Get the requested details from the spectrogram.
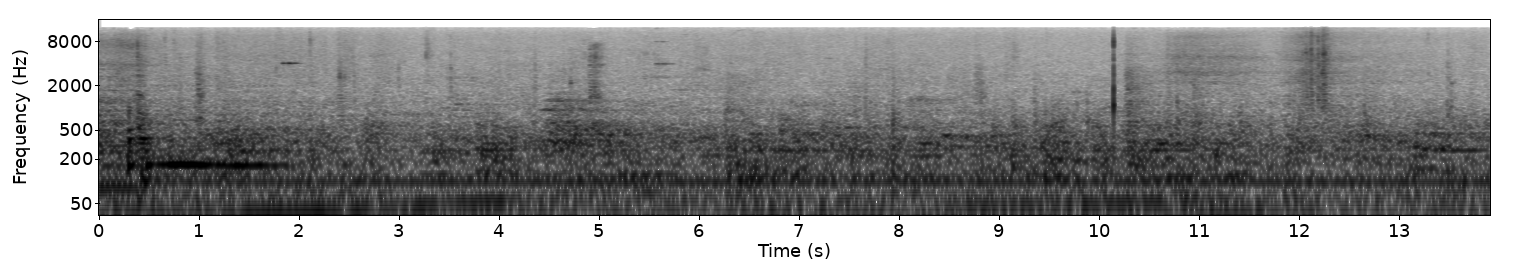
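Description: A middle-aged woman speaks calmly to an audience.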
